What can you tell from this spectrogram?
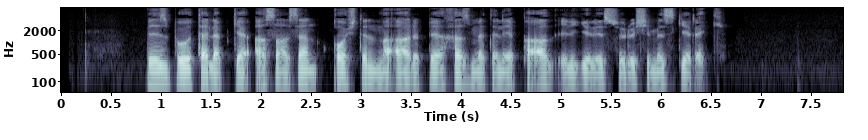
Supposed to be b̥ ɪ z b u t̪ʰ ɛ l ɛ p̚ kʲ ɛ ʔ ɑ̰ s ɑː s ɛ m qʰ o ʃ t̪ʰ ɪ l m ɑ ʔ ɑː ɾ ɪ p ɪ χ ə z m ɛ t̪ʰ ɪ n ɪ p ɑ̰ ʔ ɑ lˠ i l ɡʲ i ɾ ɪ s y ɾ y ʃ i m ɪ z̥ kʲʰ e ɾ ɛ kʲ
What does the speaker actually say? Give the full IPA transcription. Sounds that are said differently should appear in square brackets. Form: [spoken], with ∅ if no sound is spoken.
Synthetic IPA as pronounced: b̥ ɪ z b u t̪ʰ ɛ l ɛ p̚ kʲ ɛ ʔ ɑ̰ s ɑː s ɛ [n] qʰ o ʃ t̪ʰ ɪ l m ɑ ʔ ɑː ɾ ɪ p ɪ χ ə z m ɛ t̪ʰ ɪ n ɪ [pʰ] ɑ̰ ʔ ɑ lˠ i l ɡʲ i ɾ ɪ s y ɾ y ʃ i m ɪ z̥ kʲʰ e ɾ ɛ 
